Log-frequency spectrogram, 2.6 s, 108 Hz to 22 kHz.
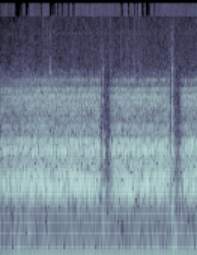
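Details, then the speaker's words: CB radio with channel 88 button: hissy audio cuts out briefly twice then returns while switching; intermittent crackly output, owner suspects switches needing contact cleaning. "display is a bit Diggy or is it just a switch switching it wh now I've lost everything"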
